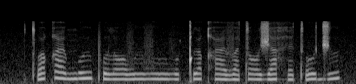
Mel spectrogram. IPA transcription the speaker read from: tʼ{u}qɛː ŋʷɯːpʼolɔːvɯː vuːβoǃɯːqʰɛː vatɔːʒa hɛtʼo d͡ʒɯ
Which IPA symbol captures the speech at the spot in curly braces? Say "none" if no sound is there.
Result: o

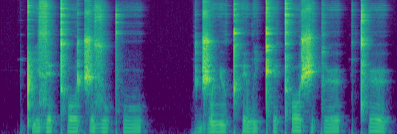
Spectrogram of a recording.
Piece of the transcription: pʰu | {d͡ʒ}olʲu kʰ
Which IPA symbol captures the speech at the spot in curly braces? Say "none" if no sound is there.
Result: d͡ʒ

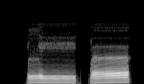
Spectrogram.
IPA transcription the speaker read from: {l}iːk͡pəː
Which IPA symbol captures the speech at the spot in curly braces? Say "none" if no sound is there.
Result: l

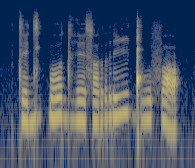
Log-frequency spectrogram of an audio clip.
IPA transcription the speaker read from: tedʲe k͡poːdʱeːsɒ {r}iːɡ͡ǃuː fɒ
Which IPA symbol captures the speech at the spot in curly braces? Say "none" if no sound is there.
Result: r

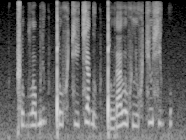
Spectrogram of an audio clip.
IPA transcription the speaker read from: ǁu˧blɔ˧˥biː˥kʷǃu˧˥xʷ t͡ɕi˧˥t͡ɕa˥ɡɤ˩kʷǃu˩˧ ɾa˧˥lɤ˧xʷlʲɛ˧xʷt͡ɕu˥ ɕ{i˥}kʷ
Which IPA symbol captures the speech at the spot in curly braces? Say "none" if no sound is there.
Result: i˥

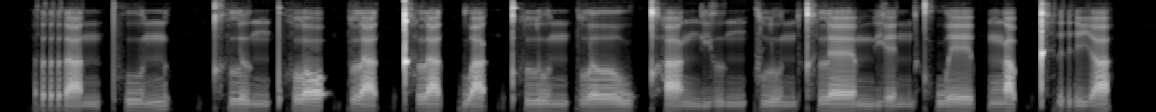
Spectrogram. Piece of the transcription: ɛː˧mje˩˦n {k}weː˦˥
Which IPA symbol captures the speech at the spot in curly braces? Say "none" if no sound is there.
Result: kʰ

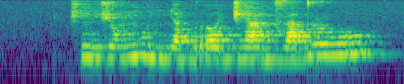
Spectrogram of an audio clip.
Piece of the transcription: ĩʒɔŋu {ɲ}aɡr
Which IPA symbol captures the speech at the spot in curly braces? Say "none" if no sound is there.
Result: ɲ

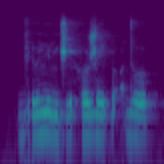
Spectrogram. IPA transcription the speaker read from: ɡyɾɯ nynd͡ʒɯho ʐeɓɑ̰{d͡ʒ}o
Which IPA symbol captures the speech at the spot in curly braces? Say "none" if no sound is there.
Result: d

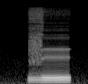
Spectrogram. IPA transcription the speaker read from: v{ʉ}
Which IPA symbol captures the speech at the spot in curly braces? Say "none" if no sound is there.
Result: ʉ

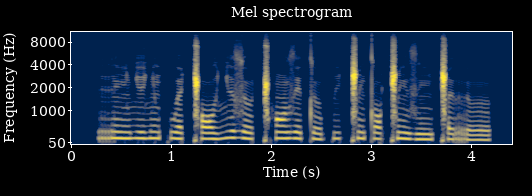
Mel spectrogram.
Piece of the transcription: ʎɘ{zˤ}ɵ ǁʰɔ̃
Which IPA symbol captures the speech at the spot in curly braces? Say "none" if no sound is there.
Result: z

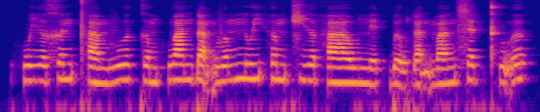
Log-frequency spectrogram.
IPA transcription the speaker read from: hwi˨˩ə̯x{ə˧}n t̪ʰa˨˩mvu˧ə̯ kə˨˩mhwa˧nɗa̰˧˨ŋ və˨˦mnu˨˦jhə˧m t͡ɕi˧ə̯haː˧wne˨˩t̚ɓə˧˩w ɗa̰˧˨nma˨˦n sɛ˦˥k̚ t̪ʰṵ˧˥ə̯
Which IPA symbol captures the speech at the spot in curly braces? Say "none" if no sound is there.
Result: ə˧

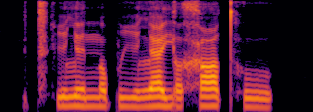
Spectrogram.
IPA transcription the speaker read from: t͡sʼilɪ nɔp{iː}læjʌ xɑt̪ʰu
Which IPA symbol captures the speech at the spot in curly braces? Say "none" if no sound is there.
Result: iː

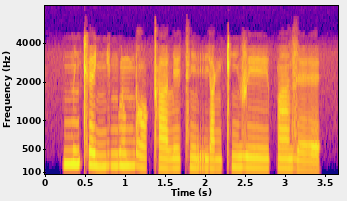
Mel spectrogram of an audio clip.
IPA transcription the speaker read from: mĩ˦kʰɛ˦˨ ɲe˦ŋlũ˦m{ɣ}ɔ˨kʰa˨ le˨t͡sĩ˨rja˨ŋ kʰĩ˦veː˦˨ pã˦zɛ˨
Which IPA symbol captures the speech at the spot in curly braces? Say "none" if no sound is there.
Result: ɣ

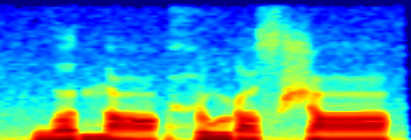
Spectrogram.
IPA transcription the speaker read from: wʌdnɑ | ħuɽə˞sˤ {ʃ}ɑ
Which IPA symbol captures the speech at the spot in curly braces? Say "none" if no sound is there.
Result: ʃ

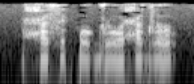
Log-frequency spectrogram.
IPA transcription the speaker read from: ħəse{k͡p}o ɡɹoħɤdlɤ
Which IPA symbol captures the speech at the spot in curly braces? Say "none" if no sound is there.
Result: k͡p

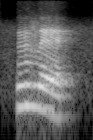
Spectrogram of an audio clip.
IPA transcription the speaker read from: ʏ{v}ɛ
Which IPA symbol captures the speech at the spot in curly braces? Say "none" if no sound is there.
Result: v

